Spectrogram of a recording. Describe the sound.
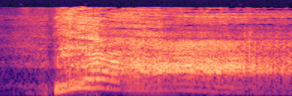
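A person imitates a lion's roar with a loud, sustained, throaty vocal growl that starts abruptly after a brief quiet moment, its pitch rising then slowly sinking over about a second and a half.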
